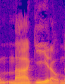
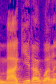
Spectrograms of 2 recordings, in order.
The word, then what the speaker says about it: magi: 이 동강 박사들은 어, 어, 당시로 보면은 그때 당시로 보게 되면 이 옛날 사회에서는 그 에, 동방 박사를 영어로 마귀라고 합니다. M A G I 마귀가 아니라 이게 발음상으로 마귀라고 하는데 그래서 마기라고 하는 이 앞에 어근이 붙는 뭐 매직, 뭐 매지션, 또뭐 매기스트레이트 뭐 이런 말 있잖아요.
